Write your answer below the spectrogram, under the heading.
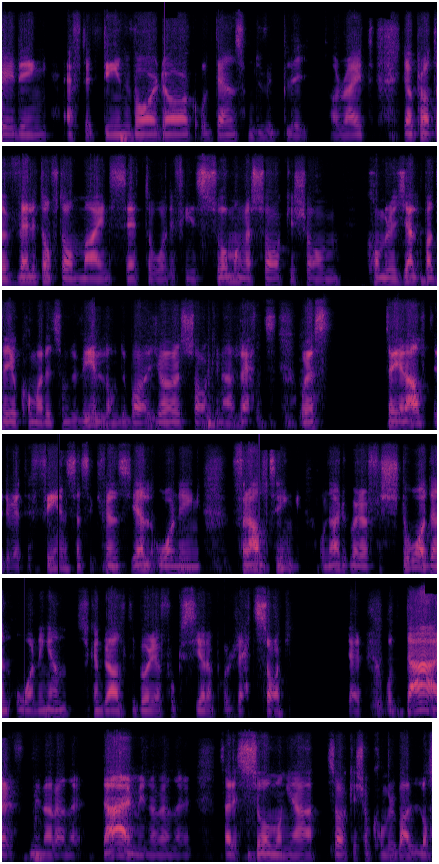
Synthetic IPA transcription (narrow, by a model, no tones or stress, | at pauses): ed̪ɪŋʔɛft̪əɖɪnvɑːɖɑːɡɔd̪ɛnsɔmd̪ɵvɪlbliː | ɔlɾajt̪jɑːɡ̚pʰɾɑːt̪aɾvɛld̪ɪt̪ɔft̪aɔmːajnd̪sɛt̪ʰːɔd̪ɛfɪnssɔmɔŋːasɑːkəʂɔm | kʰɔmːəɾɔjɛlpad̪ɛjɔkʰɔmːad̪iːt̪sɔmd̪ɵvɪlːɔmd̪ɵbɑːɾajœːɾsɑːkəɳaɾɛt̪ːɔjɑːɡ | sɛjːəɾalt̪ʰid̪ɵveːt̪̚d̪ɛfɪnsɛnsɛkʰvɛnsɪɛlːoːɳɪŋfœɾalt̪ʰɪŋː | ɔnæɖɵbœɾjaɾfœʂʈoːd̪ɛnoːɳɪŋənsɔ̥kʰand̪ɵalt̪ʰiːd̪̚bœɾjafʊkɵ̥seːɾapʰɔɾɛt̪ːsɑːk | əɾɔd̪æɾmiːnavɛnːəɾ | d̪̥æɾmiːnavɛnːəɾ | sɔæɖɛsɔmɔŋːasɑːkəʂɔmkʰɔmːəɾɔbɑːɾalɔ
